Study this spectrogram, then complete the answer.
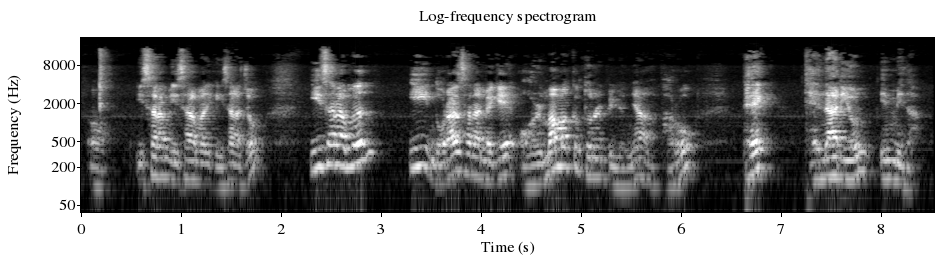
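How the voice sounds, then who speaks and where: Animated man telling a story. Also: on the high side. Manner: animated, explanatory. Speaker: pastor. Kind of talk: children's sermon storytelling. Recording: echoey room from far off.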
